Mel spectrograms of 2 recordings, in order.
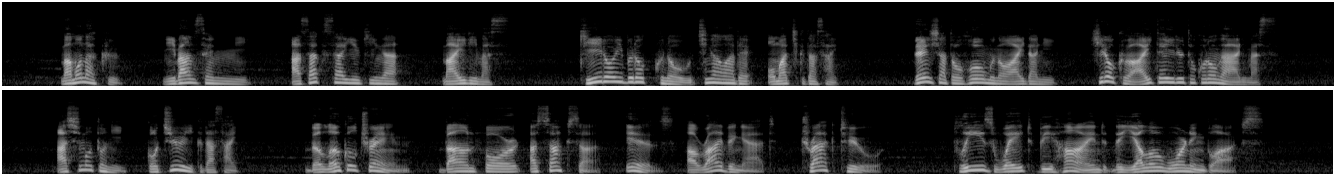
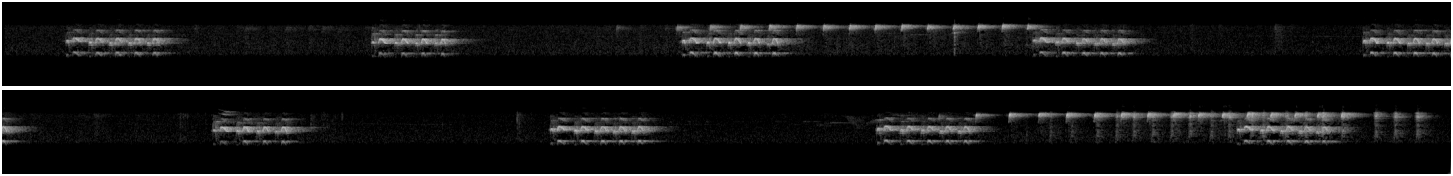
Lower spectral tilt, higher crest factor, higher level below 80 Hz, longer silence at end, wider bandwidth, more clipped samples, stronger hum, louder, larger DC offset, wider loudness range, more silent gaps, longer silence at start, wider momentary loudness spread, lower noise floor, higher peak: first, -6.5 dB/octave vs 14 dB/octave; about the same, 22 dB vs 26 dB; first, -72 dBFS vs under -90 dBFS; first, 0.75 s vs 0.2 s; second, 11.5 kHz vs 14 kHz; neither; neither; second, -26 LUFS vs -21 LUFS; neither; second, 3 LU vs 7 LU; neither; about the same, 0.6 s vs 0.65 s; first, 14 LU vs 10 LU; about the same, -61 dBFS vs -58 dBFS; second, -4 dBFS vs 0 dBFS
